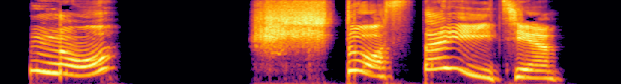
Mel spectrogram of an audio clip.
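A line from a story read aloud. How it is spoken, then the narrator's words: Low threatening hiss. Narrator (Russian): Ари низко угрожающе зашипела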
